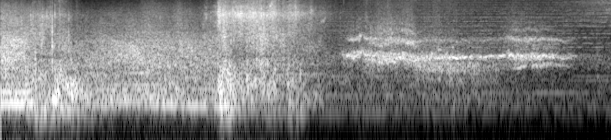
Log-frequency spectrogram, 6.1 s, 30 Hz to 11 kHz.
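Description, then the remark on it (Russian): A car roars along with gritty, rumbling noise, then a sudden loud crash bursts out as the passenger car hits a person at over 60 km/h, followed by a wavering, high-pitched tire squeal that slowly fades. No one speaks. “Внезапное ДТП. То ли водитель не справился с управлением, то ли что, но на скорости больше 60 км в час в него врезалась легковушка.”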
